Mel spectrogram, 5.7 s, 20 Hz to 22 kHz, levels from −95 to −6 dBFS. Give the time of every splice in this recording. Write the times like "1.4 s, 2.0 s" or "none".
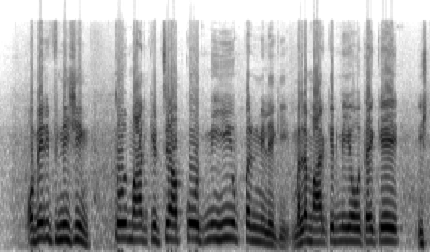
none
